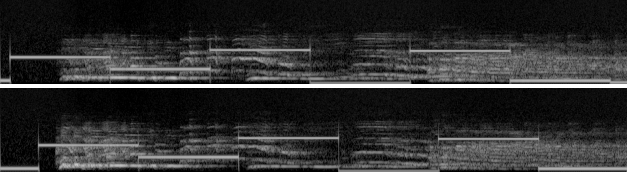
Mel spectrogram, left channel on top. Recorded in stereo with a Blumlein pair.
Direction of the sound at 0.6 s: 45° right.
